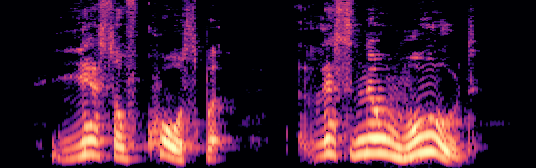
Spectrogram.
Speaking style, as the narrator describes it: Hermione cried

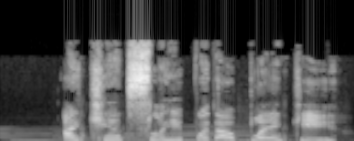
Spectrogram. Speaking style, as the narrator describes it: sobbed DW

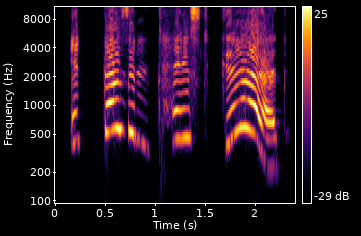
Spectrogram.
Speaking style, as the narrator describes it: she cried

